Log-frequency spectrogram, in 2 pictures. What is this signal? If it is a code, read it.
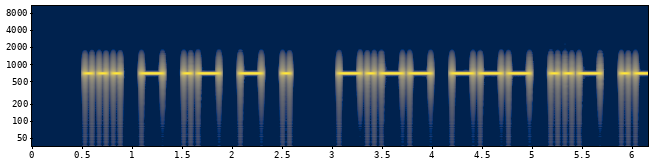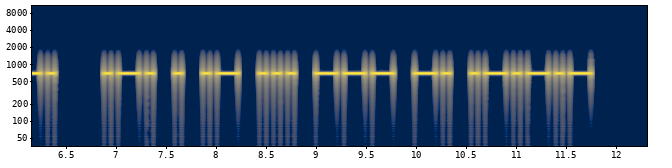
Morse code, heard as a keyed tone, about 17 wpm, 700 Hz. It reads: STATE YOUR REASON.
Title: Sentences from Top 700 Words 17wpm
